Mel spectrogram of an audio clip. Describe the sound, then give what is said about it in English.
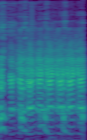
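A person imitates a sheep's bleat, like the sheep they woke to at a recording studio in Wales: one drawn-out, quavering "baa" with a rapid tremble, fairly loud, lasting about a second. “Yeah, there was lots of sheep noises influencing this record.”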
